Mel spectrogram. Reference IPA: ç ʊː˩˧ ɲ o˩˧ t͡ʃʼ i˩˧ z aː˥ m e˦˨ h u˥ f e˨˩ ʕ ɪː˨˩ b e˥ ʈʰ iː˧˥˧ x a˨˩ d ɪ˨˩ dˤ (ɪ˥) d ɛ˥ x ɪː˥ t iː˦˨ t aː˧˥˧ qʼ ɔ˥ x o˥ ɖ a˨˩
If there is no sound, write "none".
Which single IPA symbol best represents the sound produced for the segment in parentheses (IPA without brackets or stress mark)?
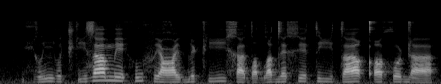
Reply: ɪ˧˥˧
